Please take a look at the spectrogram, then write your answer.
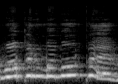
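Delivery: high, loud imitated wail; mock outraged primo. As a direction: cry out over wrecked property, hammed up. Primo upset over moped, retold.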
